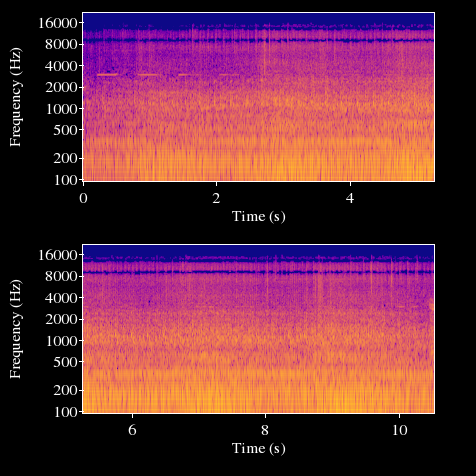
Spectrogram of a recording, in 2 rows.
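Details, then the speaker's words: Abandoned Thomas Built school bus with 8.2L diesel, first start after replacing a dead starter solenoid: steady diesel idle firming up over several seconds, reversing beeper chirping on top; runs evenly and sounds fine. "how they're supposed to sound but it sounds like perfect i don't know"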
